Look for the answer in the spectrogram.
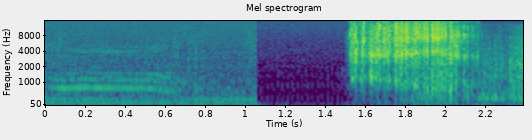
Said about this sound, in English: You know that sound anywhere. It's the crisp crunch of that first nacho chip. With its perfect cheese to sour cream ratio sitting atop a layer of delicious beans, it's a sip away from perfection.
